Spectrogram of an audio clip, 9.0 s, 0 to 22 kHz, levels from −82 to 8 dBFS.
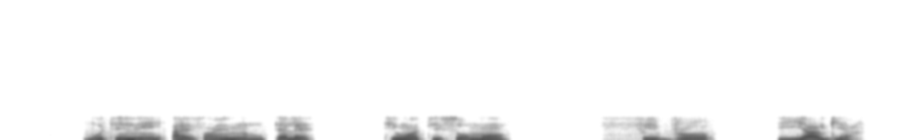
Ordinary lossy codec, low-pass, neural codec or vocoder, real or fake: none; 3.6 kHz; none; real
